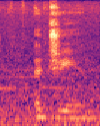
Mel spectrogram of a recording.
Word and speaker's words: Aegean: How do you pronounce it? Aegean.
